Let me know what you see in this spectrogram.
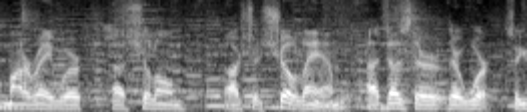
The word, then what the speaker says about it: Cholame: It looks like Sholami, but it isn't. It's pronounced Sholam. It's spelled C-H-O-L-A-M-E.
